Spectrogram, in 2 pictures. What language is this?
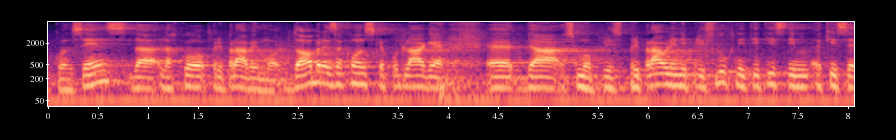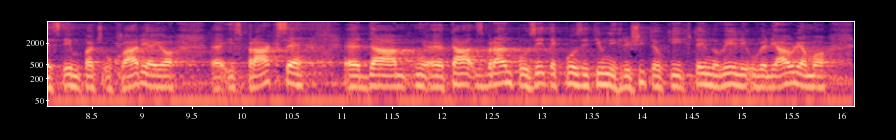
Slovenian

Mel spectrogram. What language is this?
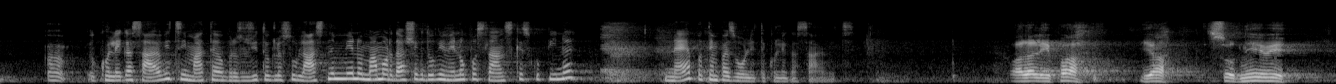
Slovenian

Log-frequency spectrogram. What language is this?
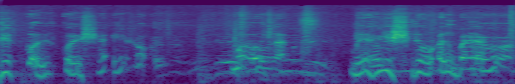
Filipino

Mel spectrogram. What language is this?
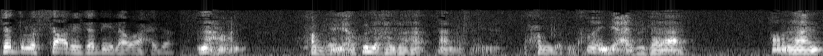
Arabic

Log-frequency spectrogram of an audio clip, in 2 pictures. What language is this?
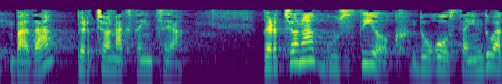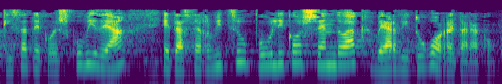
Basque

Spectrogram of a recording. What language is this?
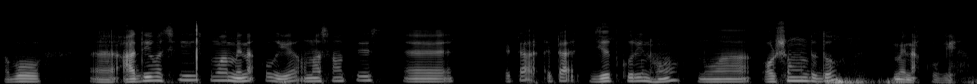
Santali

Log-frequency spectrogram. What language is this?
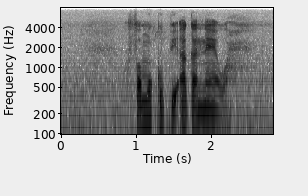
Tswana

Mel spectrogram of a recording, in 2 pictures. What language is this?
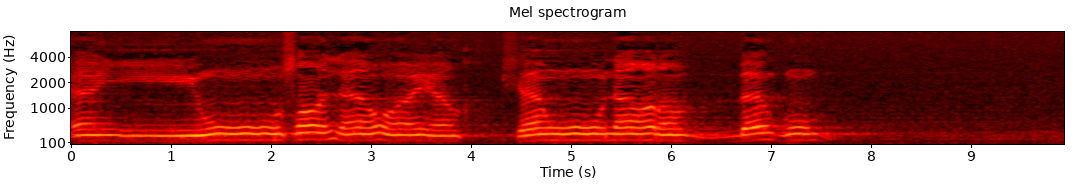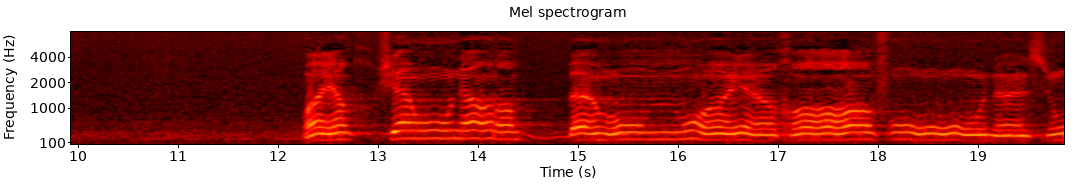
Arabic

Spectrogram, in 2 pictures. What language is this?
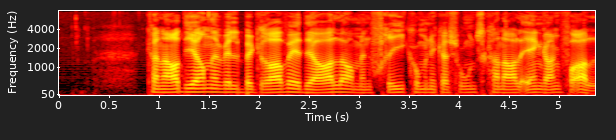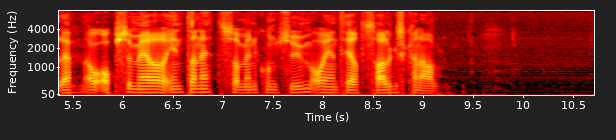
Norwegian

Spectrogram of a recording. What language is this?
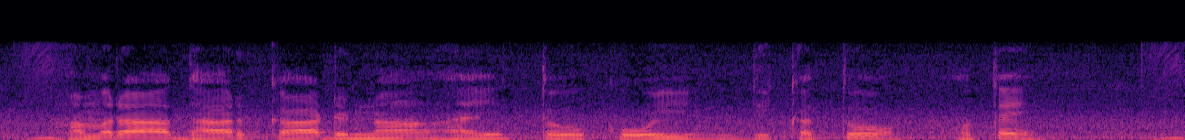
Magahi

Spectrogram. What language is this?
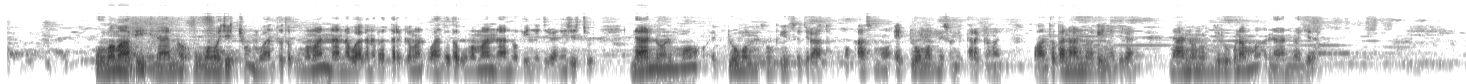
Oromo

